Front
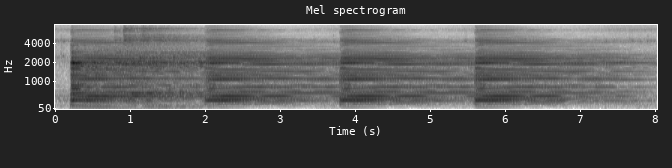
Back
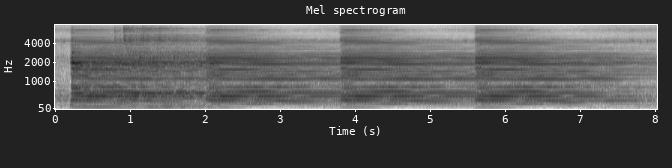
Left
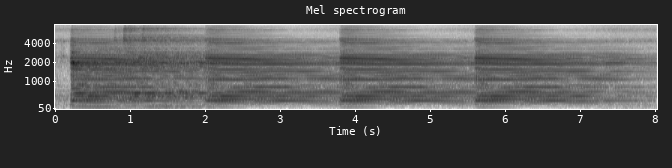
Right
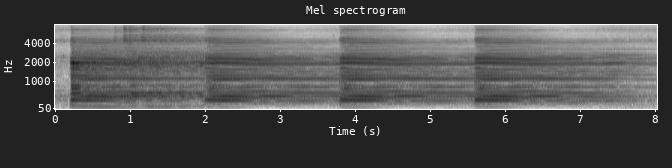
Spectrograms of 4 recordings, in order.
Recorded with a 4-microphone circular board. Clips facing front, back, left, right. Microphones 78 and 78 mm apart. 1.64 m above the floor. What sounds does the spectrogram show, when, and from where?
0.2 s an alarm: 25° right, 3 m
